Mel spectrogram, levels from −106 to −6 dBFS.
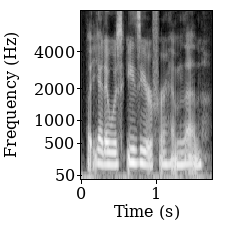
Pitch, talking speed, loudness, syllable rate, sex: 180 Hz, 275 wpm, -17 LUFS, 5.9 syllables/s, female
